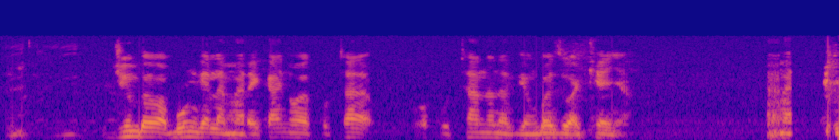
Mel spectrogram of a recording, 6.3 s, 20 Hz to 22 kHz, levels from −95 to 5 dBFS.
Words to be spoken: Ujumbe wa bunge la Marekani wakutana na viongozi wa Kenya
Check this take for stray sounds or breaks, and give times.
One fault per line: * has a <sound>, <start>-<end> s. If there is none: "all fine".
* has a laugh, 5.8-5.9 s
